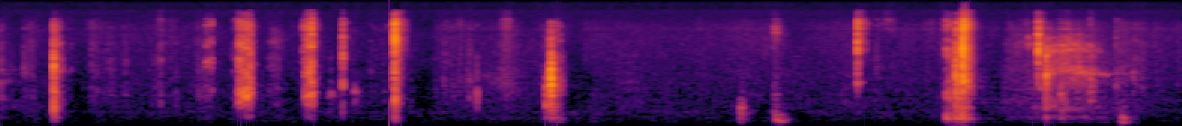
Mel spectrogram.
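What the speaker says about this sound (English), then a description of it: "then we'll cut this little piece off here" Scissors cut a small piece of paper for a handmade stocking card. About a dozen close, crisp snips come at irregular intervals, with quiet gaps between them.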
